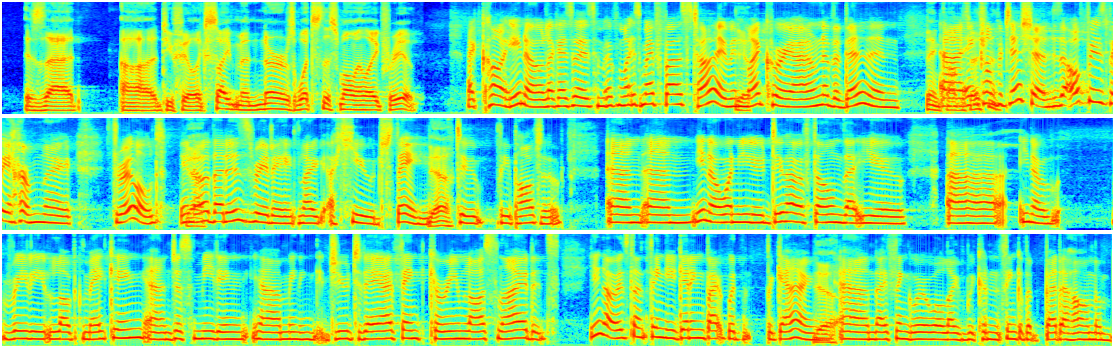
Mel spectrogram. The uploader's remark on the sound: LIVE. In front of an audience in the Campari Lounge at the Cannes Film Festival.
